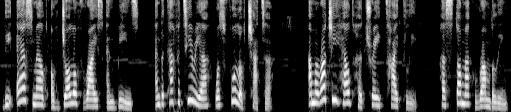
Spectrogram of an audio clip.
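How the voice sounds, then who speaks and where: A woman storyteller giving a dramatic scripted narration of a folktale in short, measured phrases. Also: medium pitch, very animated, no room sound, studio quality.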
